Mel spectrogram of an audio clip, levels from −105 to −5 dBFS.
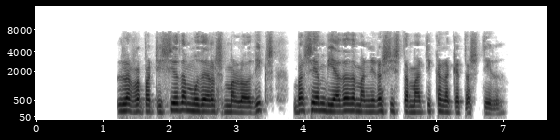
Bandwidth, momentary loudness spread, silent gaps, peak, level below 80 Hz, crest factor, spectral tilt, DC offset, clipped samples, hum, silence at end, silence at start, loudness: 7.6 kHz; 11 LU; 3.79-3.85 s; -2 dBFS; -64 dBFS; 16 dB; -6 dB/octave; under 0.1%; under 0.1%; none; 0.65 s; 1.2 s; -18 LUFS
